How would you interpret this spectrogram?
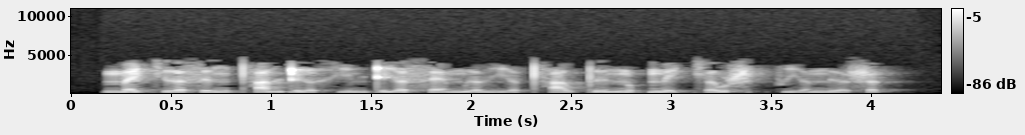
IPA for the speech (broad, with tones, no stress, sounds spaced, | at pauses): m ɛ˧ c ɨ˧ ə̯ s ɨ˧ ŋ t̪ʰ a˧ n ʈ ɨ˨˩˨ ə̯ x i˨˩˨ n ʈ i˧˥ ə̯ s ɛ˨˩˨ m ɨ˧ ə̯ ɣ i˨˩˦ ə̯ t̪ʰ a˨˩˦ w t̪ ɨ˧ n o˦˥ p̚ m e˨˩˨ c ə˧˥ w ʂ ə˨˩ k̚ f i˨˩˨ ə̯ n ɨ˨˩˨ ə̯ ʂ ə˦˥ k̚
